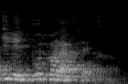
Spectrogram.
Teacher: dans « Il est debout devant la fenêtre », là je fais tomber tous les E muets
